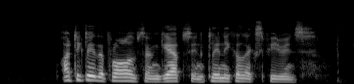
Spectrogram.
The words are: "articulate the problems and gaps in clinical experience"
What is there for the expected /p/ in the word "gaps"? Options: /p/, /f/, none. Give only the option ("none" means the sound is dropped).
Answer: /p/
